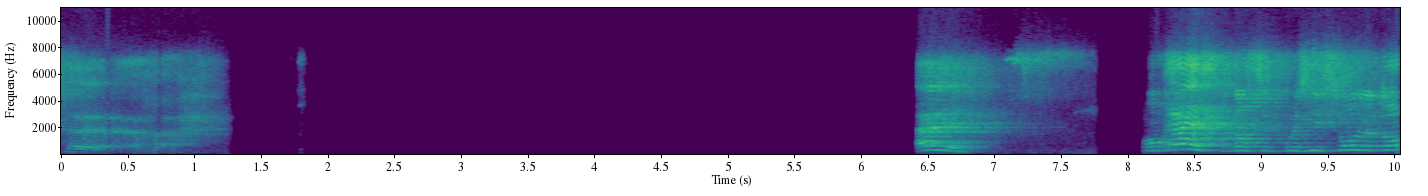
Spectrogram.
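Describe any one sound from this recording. A woman talks through a microphone with upbeat, instructing speech.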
